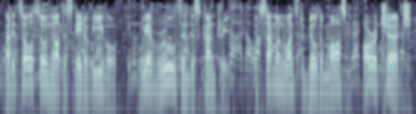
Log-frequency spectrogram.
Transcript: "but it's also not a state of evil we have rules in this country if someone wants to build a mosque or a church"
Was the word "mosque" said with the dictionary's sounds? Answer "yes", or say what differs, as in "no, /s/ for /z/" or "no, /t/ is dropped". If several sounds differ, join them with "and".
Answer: yes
